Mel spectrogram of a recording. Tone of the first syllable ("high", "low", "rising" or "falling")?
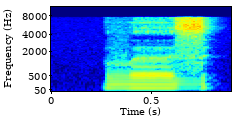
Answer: low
